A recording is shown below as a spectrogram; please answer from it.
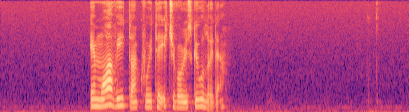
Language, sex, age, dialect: Faroese, female, 36-60, Suðurstreymoy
